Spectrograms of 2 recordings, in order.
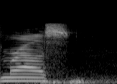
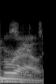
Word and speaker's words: Morales: Morales, on the charge of PC 148 Alpha, resisting, It's delaying, or Morale. If you obstruction. want to say my name, Morales. say it right, please.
